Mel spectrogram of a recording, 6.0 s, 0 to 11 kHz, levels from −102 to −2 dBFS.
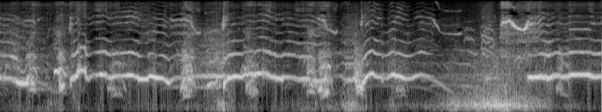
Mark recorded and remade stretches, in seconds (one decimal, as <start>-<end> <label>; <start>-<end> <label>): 0.0-1.2 remade; 1.2-1.7 recorded; 1.7-3.5 remade; 3.5-5.0 recorded; 5.0-6.0 remade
